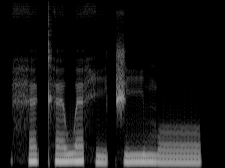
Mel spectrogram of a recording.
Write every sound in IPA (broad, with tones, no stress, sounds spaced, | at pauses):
h ɛ˦ kʰ ɛ˦ w ɛ˦ h i˨ t͡ʃ iː˦ m oː˦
